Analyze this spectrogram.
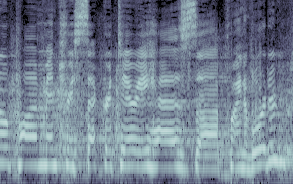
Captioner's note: applause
